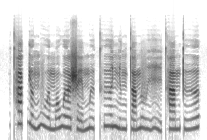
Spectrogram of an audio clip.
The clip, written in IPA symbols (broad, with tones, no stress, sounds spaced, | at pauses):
t̪ʰ a˦˥ k̚ j ə˨˩˦ ŋ v u˨˩ ə̯ m ɔ˧˥ w əː˧ ʂ e˨˩˨ m ɨ˨˩ t̪ʰ ɨ˧ ə̯ ɲ ə˧ ŋ t̪ a˧˥ m v i˨˩˦ ɣ i˨˩˨ t̪ʰ a˧ m t̪ ɨ˧˥ ə̯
